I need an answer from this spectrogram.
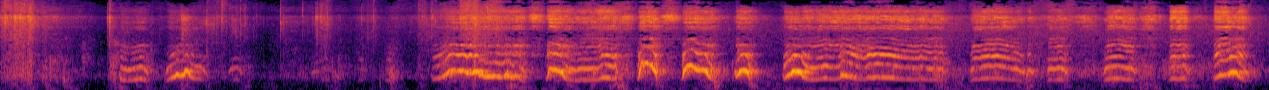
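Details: Alaskan Malamute Liza vocalising angrily at a new chicken toy: after a quiet start, a dense burst of wavering, harmonic whine-barks in quick succession, some drawn out and yodelled, with faint high squeaks.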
